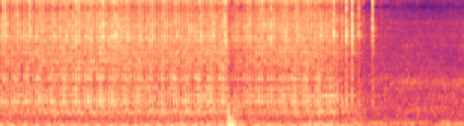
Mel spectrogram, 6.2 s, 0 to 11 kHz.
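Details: 2006 Audi A4 2.0T, codes P0300 and P0303 (cylinder 3 misfire), weak fuel pump found earlier, pulse sensor on the intake: an uneven, loping idle at about three pulses a second that stumbles now and then; single-cylinder misfire.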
